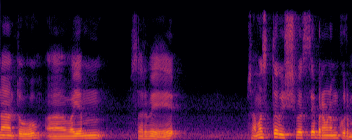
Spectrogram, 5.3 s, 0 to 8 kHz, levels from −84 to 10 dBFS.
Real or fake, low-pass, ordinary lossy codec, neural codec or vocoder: real; 7.2 kHz; none; none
